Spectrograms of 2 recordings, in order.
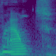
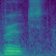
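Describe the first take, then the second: First: The word is said with an American pronunciation. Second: The word is said with an English pronunciation. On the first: The speaker calls it wrong. "not route. I'm not American" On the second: The speaker calls it right. "I'm supposed to say route because I'm English"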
